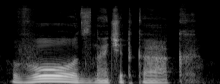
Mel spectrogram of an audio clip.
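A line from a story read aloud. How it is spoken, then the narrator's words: Drawling. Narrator (Russian): протянул Вассагов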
